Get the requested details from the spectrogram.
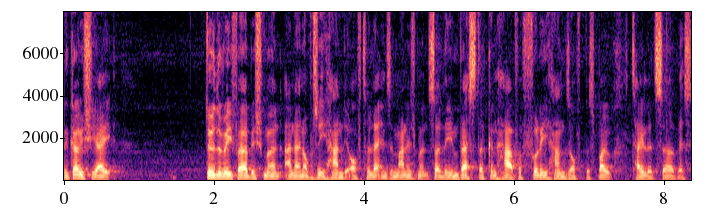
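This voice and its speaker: A man's medium-pitched voice at a very fast pace. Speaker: property investor and podcast host. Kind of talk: presentation talk to a networking audience. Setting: live talk to an audience at a meetup. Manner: conversational, informal.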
